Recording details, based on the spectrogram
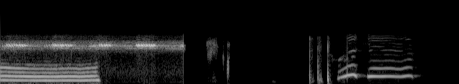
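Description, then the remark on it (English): A steady, high-pitched cricket trill pulses for about two seconds over a low droning tone, then gives way to silence, a few sharp clicks and a brief warbling tone. “Crickets.”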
